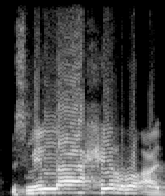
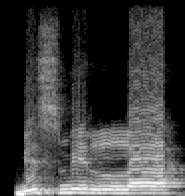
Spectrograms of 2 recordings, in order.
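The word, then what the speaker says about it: بسم الله الرحمن الرحيم: Bismillahirrah sudah salah. Atau Bismillahirrahmanirrahim juga salah ya. Baiklah, dengarkan perlahan. Bismillahirrahmanirrahim . Bismillahirrahmanirrahim. Ayo, satu, dua. Bismillahirrahmanirrahim. Nah, di sini, perlu dipegang sedikit lebih lama , Pak. Bismillahirrahmanirrahim. Tahan tombol R untuk satu, dua. Bismillahirrahmanirrahim. Nah, itu bagus, melakukannya bersama-sama bahkan lebih baik.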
